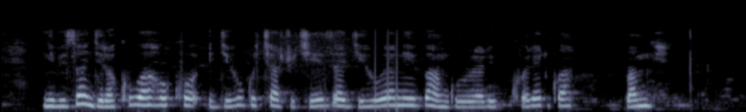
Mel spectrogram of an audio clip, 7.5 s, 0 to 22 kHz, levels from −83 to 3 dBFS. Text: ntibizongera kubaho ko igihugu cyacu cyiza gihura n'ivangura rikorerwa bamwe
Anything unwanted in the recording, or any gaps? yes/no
no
